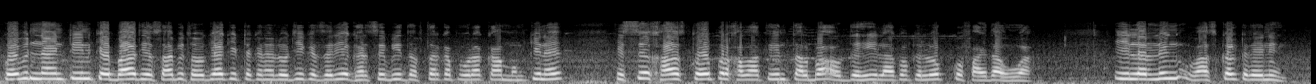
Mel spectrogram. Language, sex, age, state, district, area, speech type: Urdu, male, 30-45, Uttar Pradesh, Balrampur, rural, spontaneous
